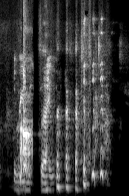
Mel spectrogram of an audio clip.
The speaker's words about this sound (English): Well, the dog has to announce that my wife's home. Can you get her out of here?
